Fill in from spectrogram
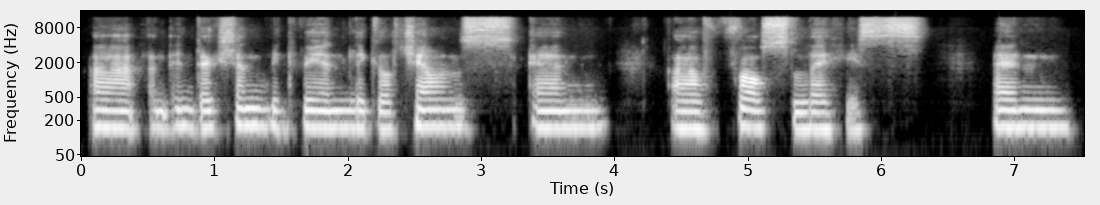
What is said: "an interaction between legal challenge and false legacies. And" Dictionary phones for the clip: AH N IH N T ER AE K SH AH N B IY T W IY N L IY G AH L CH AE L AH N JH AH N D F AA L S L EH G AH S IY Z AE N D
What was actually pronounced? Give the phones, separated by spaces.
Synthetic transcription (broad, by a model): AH N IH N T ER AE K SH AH N B IY T W IY N L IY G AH L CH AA AH N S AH N F AA L S L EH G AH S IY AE N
